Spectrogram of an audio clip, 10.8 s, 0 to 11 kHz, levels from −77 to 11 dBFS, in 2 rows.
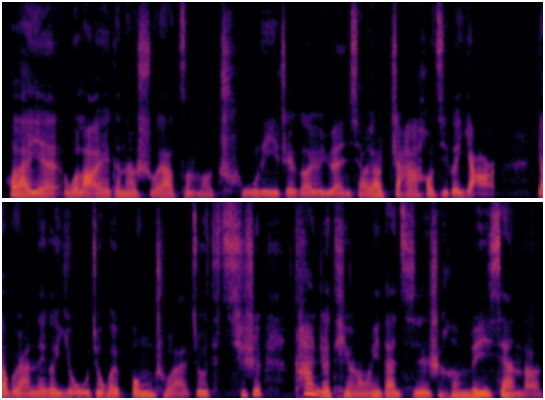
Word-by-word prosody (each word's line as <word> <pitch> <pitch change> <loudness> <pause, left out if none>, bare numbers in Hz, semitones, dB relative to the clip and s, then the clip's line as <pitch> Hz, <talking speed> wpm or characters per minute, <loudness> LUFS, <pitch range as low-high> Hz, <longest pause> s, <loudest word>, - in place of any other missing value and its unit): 后 215 - +3
来 190 -1 +5
也 170 -7 +2
我 195 +2 0
姥 190 - +5
爷 165 - 0
也 165 - -2
跟 175 +1 -3
她 175 0 -1
说 195 +1 -4
要 175 -1 +1
怎 170 - -7
么 - - -10
处 155 +2 -6
理 195 -4 +1
这 165 0 -3
个 155 -1 -2
元 155 -2 -1
宵， 165 0 -4
要 175 0 +3
扎 190 +3 -1
好 195 -1 -1
几 180 0 -3
个 170 - +1
眼 185 - +2
儿， - - -2 0.4
要 205 -1 +5
不 185 - -3
然 155 0 0
那 185 0 -1
个 175 - +1
油 155 -2 -1
就 190 +3 +1
会 175 -2 +1
崩 190 +3 +1
出 195 -4 -5
来， - - -5
就 210 -1 0
其 215 +2 -3
实 235 +2 +2 0.3
看 285 -4 +5
着 185 -4 +4
挺 165 +1 -2
容 - - -3
易， 175 - +2
但 185 0 +1
其 185 -2 -1
实 180 - +2
是 205 - -1
很 165 -5 -1
危 185 +4 +6
险 205 - +2
的 - - -4
180 Hz, 295 characters per minute, -27 LUFS, 165-195 Hz, 0.4 s, 危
